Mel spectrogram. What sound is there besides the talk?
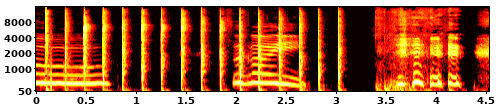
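audience applause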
